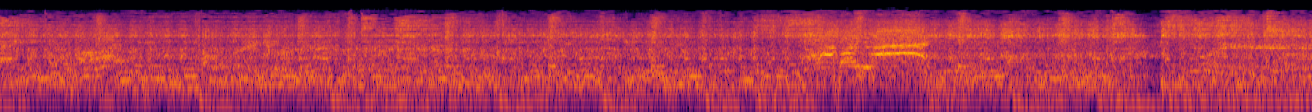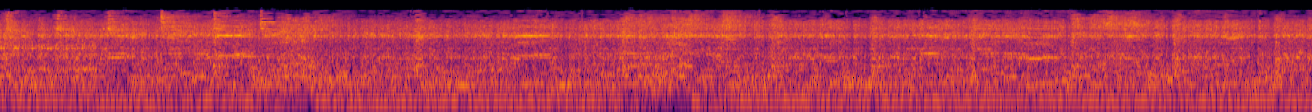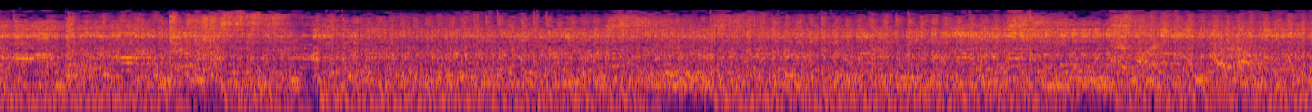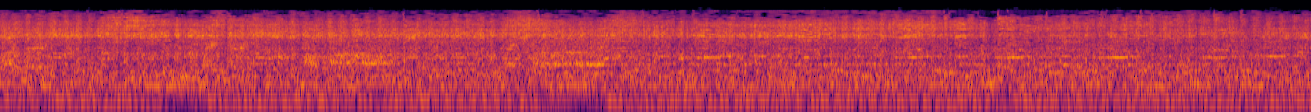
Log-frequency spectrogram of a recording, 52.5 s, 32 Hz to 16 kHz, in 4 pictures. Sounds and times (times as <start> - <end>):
Guitar: 0.0 - 52.4
Heavy metal: 0.0 - 52.4.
